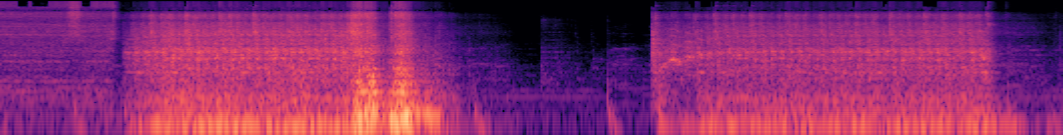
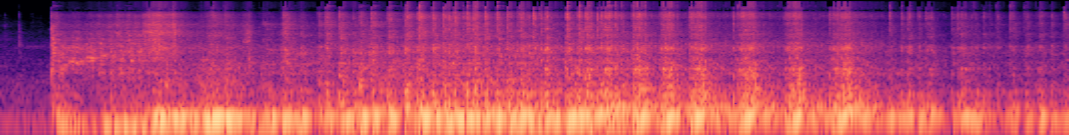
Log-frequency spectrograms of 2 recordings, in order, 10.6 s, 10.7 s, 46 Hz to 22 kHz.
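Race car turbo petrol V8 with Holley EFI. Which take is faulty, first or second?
first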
